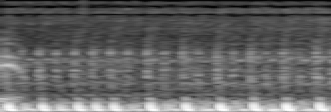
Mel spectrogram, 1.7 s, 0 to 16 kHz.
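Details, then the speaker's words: Honda XR100 big bore with BBR cam and 22 mm carburetor and modified intake, warmed up after timing and valve clearance adjustment: crisp even single-cylinder thump about six beats a second at idle, no ticking or misses; sounds as it should. "that's what she's supposed to sound like so obviously that intake working good for us"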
